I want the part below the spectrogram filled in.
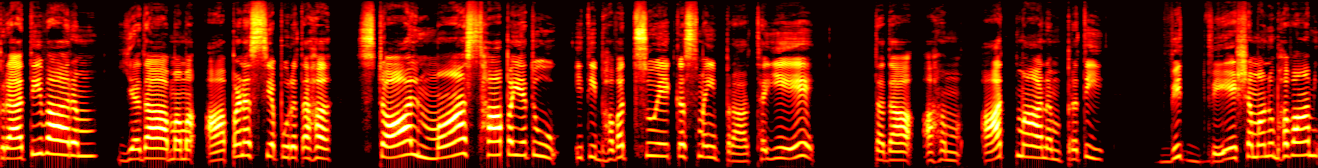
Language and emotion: Sanskrit, disgusted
